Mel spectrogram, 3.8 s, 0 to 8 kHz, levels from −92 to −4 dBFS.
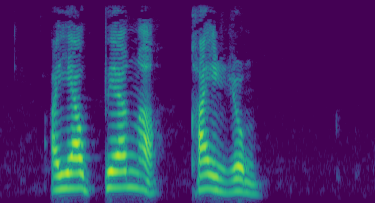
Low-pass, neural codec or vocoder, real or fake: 7.2 kHz; none; real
